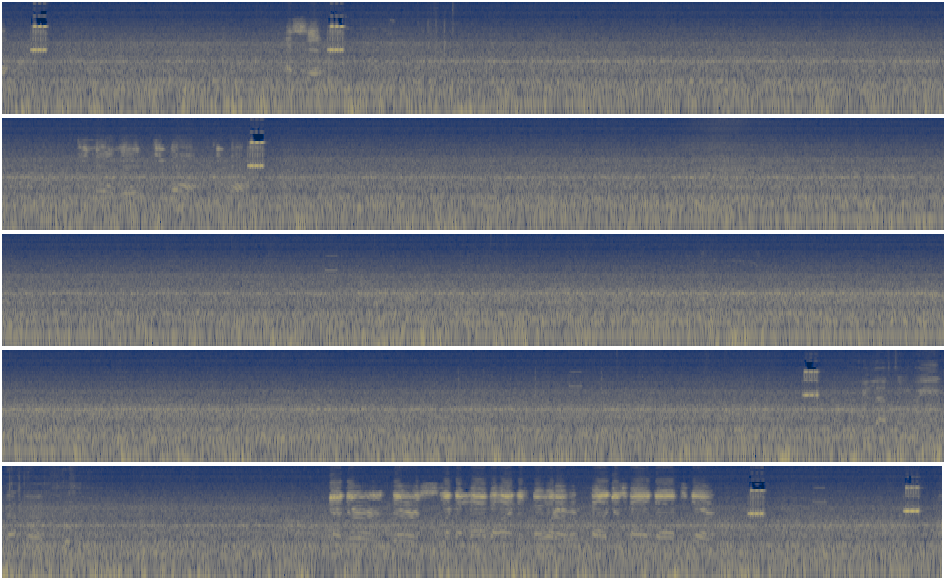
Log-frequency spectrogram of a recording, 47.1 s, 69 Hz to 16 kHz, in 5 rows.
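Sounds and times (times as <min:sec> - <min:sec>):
car road and engine noise: 0:00.0 - 0:47.0
faint steady whine: 0:40.6 - 0:46.0.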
